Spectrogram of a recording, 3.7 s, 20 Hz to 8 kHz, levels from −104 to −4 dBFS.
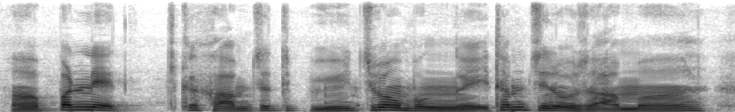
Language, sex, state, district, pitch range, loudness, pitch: Wancho, male, Arunachal Pradesh, Longding, 125-165 Hz, -18 LUFS, 135 Hz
